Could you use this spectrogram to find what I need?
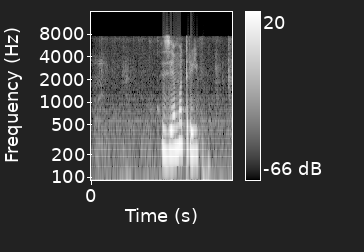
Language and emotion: Russian, neutral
